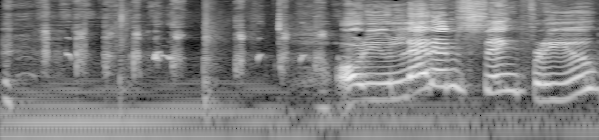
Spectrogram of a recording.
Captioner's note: laughs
